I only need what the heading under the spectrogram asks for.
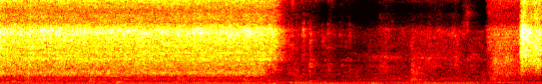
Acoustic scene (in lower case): restroom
